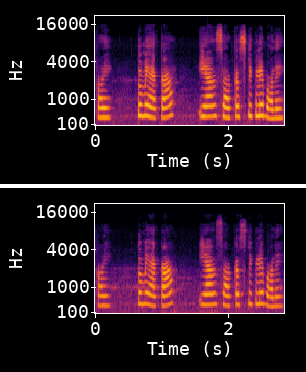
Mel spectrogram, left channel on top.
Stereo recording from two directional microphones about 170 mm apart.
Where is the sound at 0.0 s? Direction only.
35° left (ahead or behind).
